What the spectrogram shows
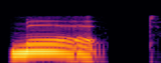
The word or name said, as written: mitt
